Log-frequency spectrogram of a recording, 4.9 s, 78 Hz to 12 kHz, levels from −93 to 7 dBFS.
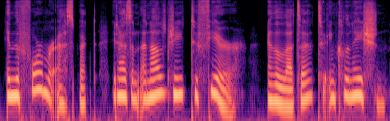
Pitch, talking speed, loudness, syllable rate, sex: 205 Hz, 185 wpm, -17 LUFS, 5.5 syllables/s, female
